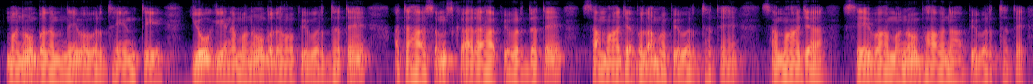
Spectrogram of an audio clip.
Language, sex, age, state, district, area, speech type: Sanskrit, male, 45-60, Karnataka, Uttara Kannada, urban, spontaneous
